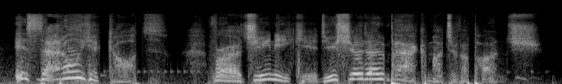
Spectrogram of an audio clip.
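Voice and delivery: slow, put-on pirate voice. Showing the voice he uses for a pirate master, in a put-on pirate voice. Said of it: "my voice for a pirate master goes something like this".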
